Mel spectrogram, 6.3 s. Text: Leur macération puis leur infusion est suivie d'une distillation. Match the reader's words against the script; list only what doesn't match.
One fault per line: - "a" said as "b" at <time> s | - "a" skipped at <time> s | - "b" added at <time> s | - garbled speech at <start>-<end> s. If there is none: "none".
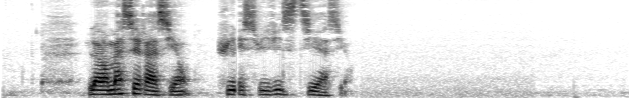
- "leur infusion" skipped at 2.3 s
- "d'une" skipped at 2.8 s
